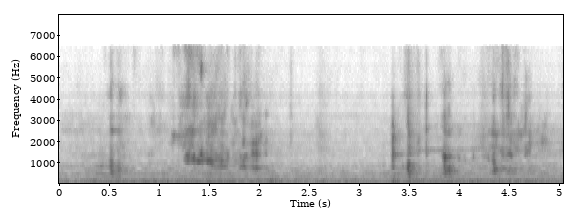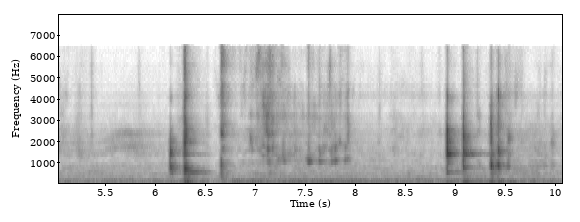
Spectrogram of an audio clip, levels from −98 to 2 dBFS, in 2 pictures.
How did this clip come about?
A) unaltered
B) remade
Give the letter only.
B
